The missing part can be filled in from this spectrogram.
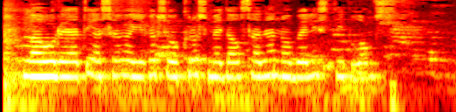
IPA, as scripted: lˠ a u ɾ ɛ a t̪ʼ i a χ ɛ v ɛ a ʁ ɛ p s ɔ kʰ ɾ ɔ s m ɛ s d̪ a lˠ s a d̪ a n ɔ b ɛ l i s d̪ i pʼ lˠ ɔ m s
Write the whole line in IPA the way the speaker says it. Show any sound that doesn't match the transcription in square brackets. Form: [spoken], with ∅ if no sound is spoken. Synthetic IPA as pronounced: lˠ a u ɾ ɛ a t̪ʼ i a [s] ɛ v ɛ [i] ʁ ɛ p s ɔ kʰ ɾ ɔ s m ɛ [∅] d̪ a lˠ s a d̪ a n ɔ b ɛ l i s d̪ i pʼ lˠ ɔ m s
